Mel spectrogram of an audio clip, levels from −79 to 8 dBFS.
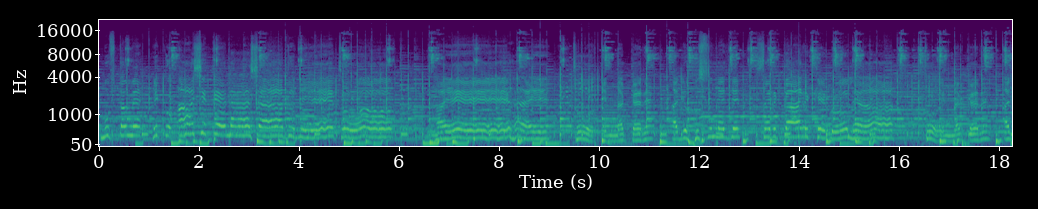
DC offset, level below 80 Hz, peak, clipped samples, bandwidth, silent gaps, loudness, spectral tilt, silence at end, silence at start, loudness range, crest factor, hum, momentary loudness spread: under 0.1%; -42 dBFS; -6 dBFS; under 0.1%; 17 kHz; none; -19 LUFS; -4.5 dB/octave; 0 s; 0 s; 2 LU; 14 dB; none; 5 LU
